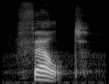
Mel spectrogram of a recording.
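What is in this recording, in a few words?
"felt", English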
